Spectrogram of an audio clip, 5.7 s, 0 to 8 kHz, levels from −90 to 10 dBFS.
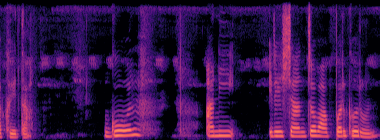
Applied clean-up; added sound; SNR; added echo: none; none; none; none.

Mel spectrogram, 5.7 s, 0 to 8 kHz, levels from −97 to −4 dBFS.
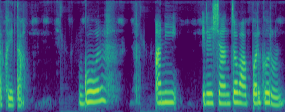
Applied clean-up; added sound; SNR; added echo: neural separator model SepFormer DNS4.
